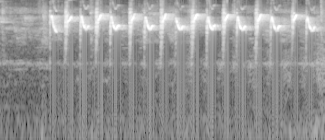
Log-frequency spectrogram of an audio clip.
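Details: Lively Plain-throated sunbird song played as a lure for caged birds that sing too little: after half a second of quiet, a quick run of sharp, high, see-sawing notes, about three per second, continues to the end.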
